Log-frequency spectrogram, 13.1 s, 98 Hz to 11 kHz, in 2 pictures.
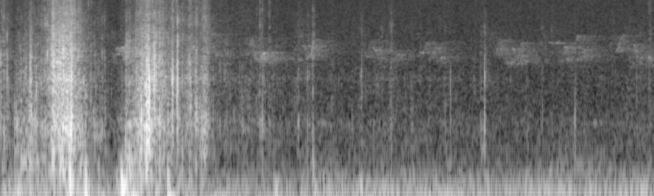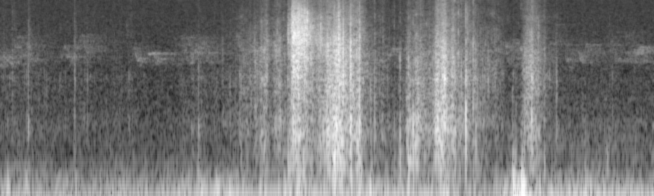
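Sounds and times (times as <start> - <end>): footsteps through dry leaves: 0.0 - 3.1, 8.7 - 12.2.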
